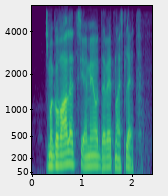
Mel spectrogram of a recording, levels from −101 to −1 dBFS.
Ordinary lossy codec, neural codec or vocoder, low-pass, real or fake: Opus, 24 kbps; vocoder, 44.1 kHz, 128 mel bands, Pupu-Vocoder; 5.4 kHz; fake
